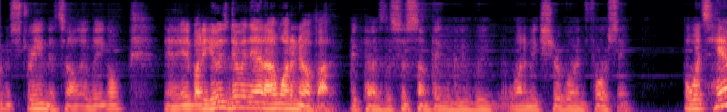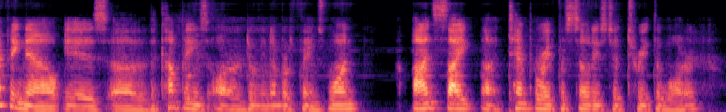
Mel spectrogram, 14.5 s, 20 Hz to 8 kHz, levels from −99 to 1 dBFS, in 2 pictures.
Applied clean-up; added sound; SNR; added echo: neural mask model DeepFilterNet 3.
